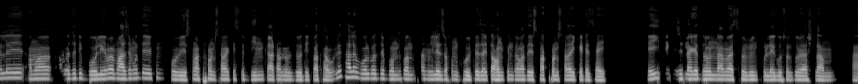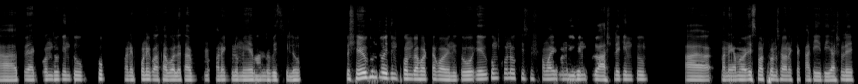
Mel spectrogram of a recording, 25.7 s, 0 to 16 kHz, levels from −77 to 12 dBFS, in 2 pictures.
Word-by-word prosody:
আসলে 180 +2 -2 0.3
আমরা 160 +1 0 0.5
যদি 175 +1 -1
বলি 150 +1 +4
আমরা 175 0 +3
মাঝে 155 +1 +3
মধ্যে 180 +1 -3
এরকম 175 +1 -6 0.2
করি 135 -2 +2
স্মার্ট 140 -2 0
ফোন 150 -2 +1
ছাড়া 140 -1 +2
কিছু 140 -1 -7
দিন 135 +1 0
কাটানোর 135 -1 +1
যদি 130 0 +2
কথা 130 0 0
বলি 195 +12 -3
তাহলে 205 0 +3
বলবো 170 0 +1
যে - - +1
বন্ধু 145 0 0
বান্ধবরা 150 0 -3
মিলে 145 +1 +4
যখন 140 0 -2
ঘুরতে 135 0 +2
যাই 140 - +3
তখন 135 -1 +6
কিন্তু 140 -1 -4
আমাদের 135 0 +2
স্মার্ট 135 0 -1
ফোন 140 -2 +2
ছাড়াই 135 0 +3
কেটে 130 -2 +1
যায়। 115 -1 +2 0.7
এই 160 - +4
যে 175 - -16
কিছুদিন 160 +2 -4
আগে 155 0 +5
ধরুন 145 0 +4
না - - +4
আমরা 135 0 +4
সুইমিং 135 -1 +2
পুলে 130 -1 +1
গোসল 130 0 0
করে 130 -1 +4
আসলাম। 120 0 -1 0.4
আ - - -4 0.4
তো - - -12
এক 125 - -4
বন্ধু 135 0 -1
কিন্তু 140 0 -2 0.3
খুব 155 -2 +1 0.3
মানে 130 0 -1
ফোনে 140 0 +2
কথা 130 0 -1
বলে 125 0 +3
তার 125 -1 +3 0.4
অনেকগুলো 125 0 -1
মেয়ে 125 +1 +4
বান্ধবী 125 0 +1
ছিল। 120 -1 -2 0.8
তো - - -10
সেও 175 +3 +9
কিন্তু 210 -2 +1
ঐদিন 175 -1 +1
ফোন 160 -1 +4
ব্যবহারটা 145 0 +2
করেনি। 130 -2 +3
তো 135 - 0 0.2
এরকম 160 +4 0
কোনো 175 0 -1
কিছু 165 -2 -8
সময় 150 +1 -1
মানে 145 0 -4
ইভেন্ট 145 +1 +1
গুলো 140 - -1
আসলে 125 +4 -3
কিন্তু 140 +1 -3 0.7
আ - - +2 0.5
মানে 125 0 -1
আমার 130 0 +2 0.2
স্মার্টফোন 140 -1 +1
ছাড়া 135 -1 0
অনেকটা 130 +2 -5
কাটিয়ে 120 -1 -1
দেই। 120 - +1
আসলে 130 +2 -1
140 Hz, 205 wpm, -20 LUFS, 130-150 Hz, 0.8 s, সেও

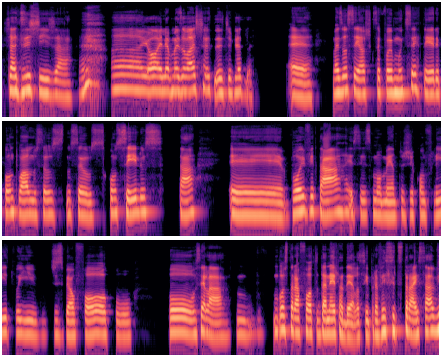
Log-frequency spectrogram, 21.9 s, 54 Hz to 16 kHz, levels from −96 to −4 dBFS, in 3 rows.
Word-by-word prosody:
Já 200 -1 +4
desisti, 195 -1 +1
já. 155 -3 -5 0.6
Ai, 215 -1 -1
olha, 200 0 +4
mas 200 0 0
eu 200 0 +1
acho, 205 +2 +1 0.2
eu 180 +2 +1
tive 185 +1 -3
azar 190 -4 -7 0.6
é, 145 -3 +1 0.3
mas 180 +1 +2
você, 200 -2 +1
eu 170 - +2
acho 175 +1 -5
que 180 - -29
você 185 0 -2
foi 180 0 +2
muito 185 0 +2
certeira 185 -5 0
e - - 0
pontual 165 -2 0
nos 155 -1 -5
seus 155 0 -5
nos 160 -1 -8
seus 145 -3 -3
conselhos, 180 +1 0 0.2
tá. 165 +2 0 0.6
Eh, 155 -3 +1
vou 175 +2 +5
evitar 180 -2 +2
esses 155 -2 -7
momentos 150 -1 -2
de 155 +1 -7
conflito 155 +2 -4
e 150 -2 -3 0.2
desviar 145 -1 -1
o - - -4
foco, 145 -1 0 0.6
ou 170 -2 +4
sei 170 +3 +1
lá, 135 -3 +1
m 155 0 -7 0.3
mostrar 185 -1 +3
a - - 0
foto 160 -2 +1
da 155 +1 +5
neta 155 -1 +5
dela, 135 -2 +2
assim, 135 +2 -3
pra 145 +2 -2
ver 175 +4 +3
se 185 +1 0
distrai, 180 -5 +3
sabe. 180 +3 +3
165 Hz, 155 wpm, -23 LUFS, 150-185 Hz, 0.6 s, vou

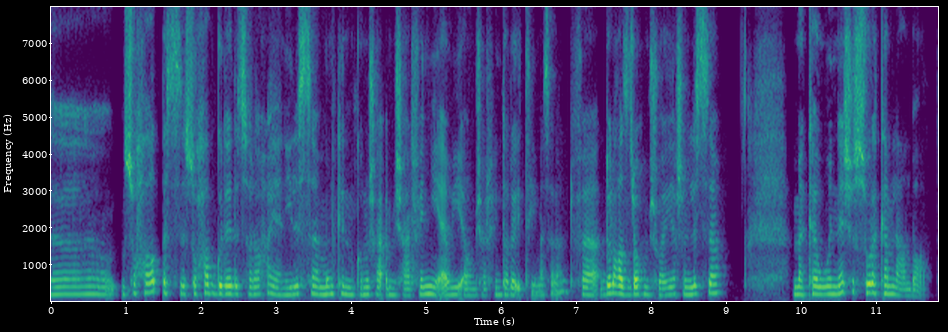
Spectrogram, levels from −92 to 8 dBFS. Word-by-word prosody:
آآ، 205 +1 -5
صحاب 245 +6 +2
بس 245 -3 0
صحاب 220 +2 0
جداد 215 0 +6
الصراحة 205 +2 -3
يعني 190 -2 -4
لسه 210 0 +1
ممكن 205 +1 -2
ما 190 - -6
كانوش 195 +1 -4
مش 185 -1 -3
عارفينّي 200 +4 0
أوي، 195 +1 -2
أو 175 0 -6
مش 170 - -10
عارفين 190 +2 -11
طريقتي 195 - -3
مثلًا، 270 +3 -8
فدول 195 +2 +1
عذراهم 205 -2 +4
شوية 190 +1 -4
عشان 200 -1 -3
لسه 235 +3 +1 0.9
ما 200 0 +1
كوّناش 210 +5 +2
الصورة 245 -2 +7
كاملة 215 -5 -1
عن 165 0 -8
بعض. - - -11
205 Hz, 150 wpm, -20 LUFS, 195-220 Hz, 0.9 s, الصورة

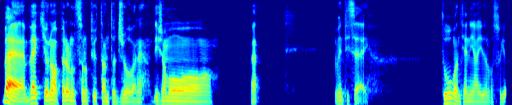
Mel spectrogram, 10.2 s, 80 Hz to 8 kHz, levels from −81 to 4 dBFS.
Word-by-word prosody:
Beh, 95 +1 +9
vecchio 145 0 +2
no, 120 +1 +4
però 115 0 +2
non 105 -3 -3
sono 100 +2 -4
più 100 0 -7
tanto 95 -1 -4
giovane. 90 +1 -6
Diciamo 95 -3 -1 0.8
eh. - - -6 1.5
26. - - -7 1.4
Tu 135 +2 0
quanti 95 -8 -3
anni 95 0 -6
hai, 90 0 -6
te 90 - -8
lo 90 - -12
posso 90 0 -14
chie 95 +2 -8
95 Hz, 115 wpm, -24 LUFS, 90-105 Hz, 1.5 s, Beh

